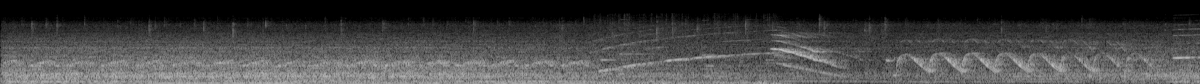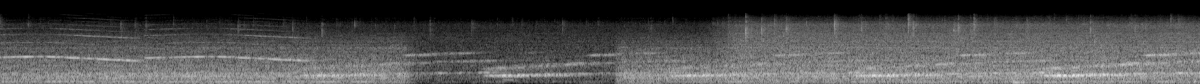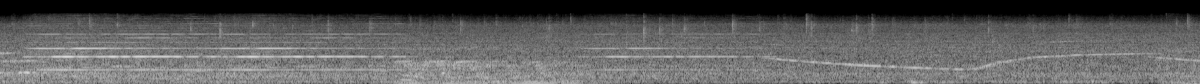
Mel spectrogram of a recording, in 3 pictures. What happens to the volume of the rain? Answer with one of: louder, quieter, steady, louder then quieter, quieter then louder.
louder.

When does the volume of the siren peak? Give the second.
25 s.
